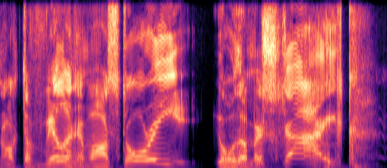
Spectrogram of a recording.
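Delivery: attempted Australian accent. Speaker delivers a script line on request: attempted Australian accent. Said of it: "Try to do an Australian accent".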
